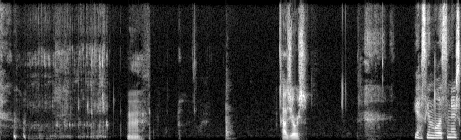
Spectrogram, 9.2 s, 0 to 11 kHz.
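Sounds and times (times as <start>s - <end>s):
slurping hot coffee from a cup: 0.5s - 2.3s
speech: 2.6s - 2.9s, 5.6s - 6.2s, 8.3s - 9.2s.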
